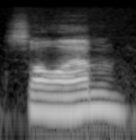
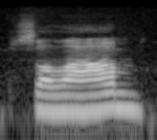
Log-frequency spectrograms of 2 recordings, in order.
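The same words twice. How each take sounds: First: Salem said suh-LEM; wrong pronunciation. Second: Salam said suh-LAHM; wrong pronunciation. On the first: Playing with the town's name, Salem as suh-LEM. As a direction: stress the second syllable of Salem, suh-LEM. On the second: Playing with the town's name, Salam as suh-LAHM. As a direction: Salam with a long AH, stressed at the end. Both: Real, not acted. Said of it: "Let's just pronounce everything wrong".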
